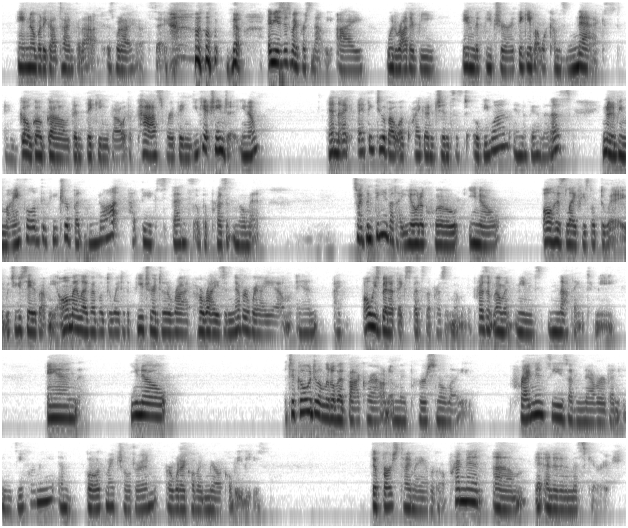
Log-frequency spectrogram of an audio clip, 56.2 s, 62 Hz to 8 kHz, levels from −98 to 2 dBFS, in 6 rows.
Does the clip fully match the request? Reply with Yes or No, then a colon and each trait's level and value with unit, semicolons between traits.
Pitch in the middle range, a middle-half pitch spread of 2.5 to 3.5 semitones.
No: medium, 175 Hz; average, 4.1 semitones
